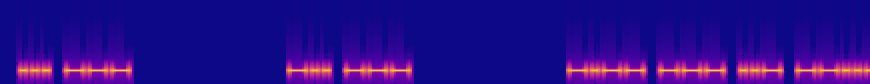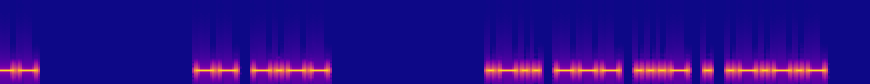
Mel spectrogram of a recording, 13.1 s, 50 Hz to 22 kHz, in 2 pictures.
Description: Morse code, heard as a keyed tone, about 28 wpm, 700 Hz. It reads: SO DO YOU, MY LOVE.
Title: 4x Word-Spacing - Sentences from Top 400 Words - 28wpm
